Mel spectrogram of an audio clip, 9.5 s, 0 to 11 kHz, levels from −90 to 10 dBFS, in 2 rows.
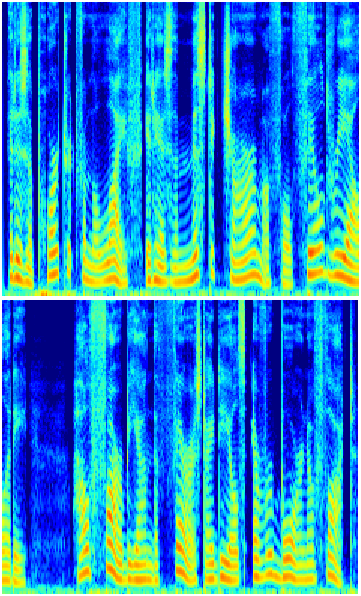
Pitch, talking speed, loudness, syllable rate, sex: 190 Hz, 150 wpm, -18 LUFS, 4.0 syllables/s, female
